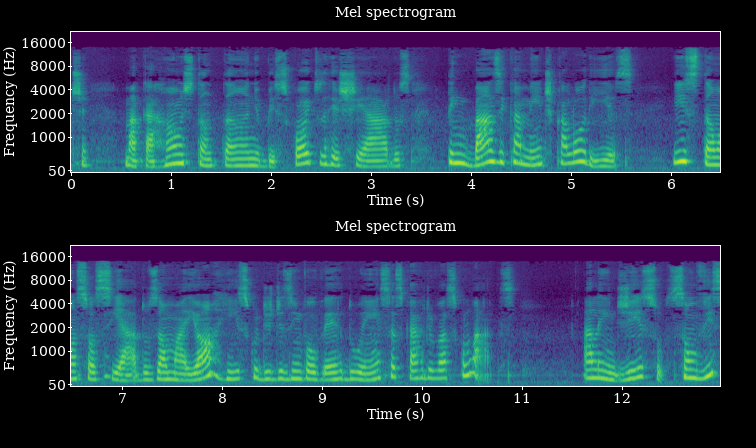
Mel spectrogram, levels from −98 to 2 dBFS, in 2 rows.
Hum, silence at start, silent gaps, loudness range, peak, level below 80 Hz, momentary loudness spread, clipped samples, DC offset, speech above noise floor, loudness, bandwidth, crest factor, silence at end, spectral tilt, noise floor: none; 0 s; none; 4 LU; -2 dBFS; -60 dBFS; 11 LU; under 0.1%; 0.1%; 35 dB; -20 LUFS; 14 kHz; 18 dB; 0 s; -5 dB/octave; -54 dBFS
